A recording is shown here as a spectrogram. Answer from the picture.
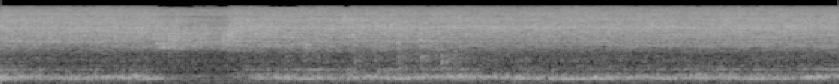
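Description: Bathroom sink tap running steadily into the basin, a constant hiss of water with no break.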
